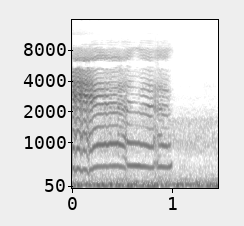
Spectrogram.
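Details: Domestic cat giving one drawn-out, wavering meow with a slight quaver midway, ending abruptly, then quiet room noise.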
